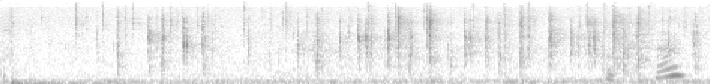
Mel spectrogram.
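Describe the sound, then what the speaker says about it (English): Rapid keyboard typing clatters steadily under a low background hum, with a brief murmur near the end. "That's the sound of Mal Googling the answers"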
